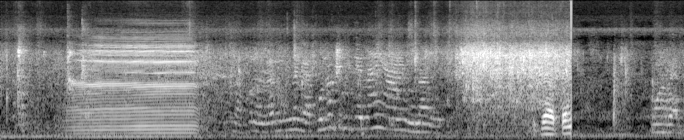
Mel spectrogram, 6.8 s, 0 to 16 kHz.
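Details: Calves aged 111 and 60 days mooing: one long, steady, harmonic-rich moo lasting over a second, followed by shorter wavering lowing calls, with people talking nearby and a brief clatter.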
